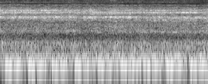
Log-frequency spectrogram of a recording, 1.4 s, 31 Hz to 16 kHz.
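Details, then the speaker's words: Box Chevy Caprice Brougham V8 with Edelbrock carburetor, after fixing crossed spark plug wires on cylinders 8 and 2 that caused exhaust popping and backfire; starts and runs perfect, deep even idle with no pops or misses. "So I tried it, started up, run perfect. So I'm happy with that. No more backfire, none of that."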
